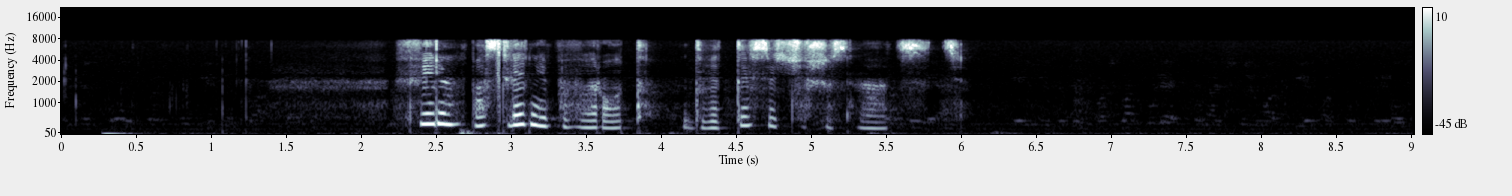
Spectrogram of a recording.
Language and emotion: Russian, sad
